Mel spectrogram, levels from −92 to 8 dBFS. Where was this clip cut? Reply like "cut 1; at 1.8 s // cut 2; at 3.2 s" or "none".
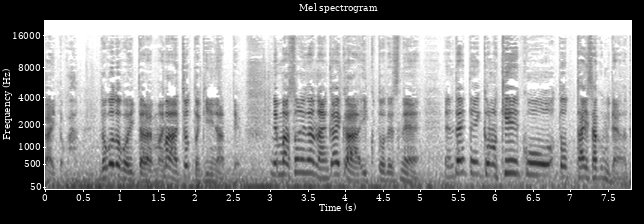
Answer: cut 1; at 1.6 s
